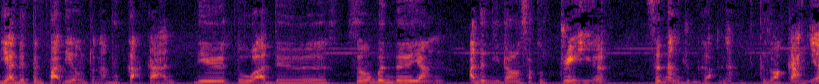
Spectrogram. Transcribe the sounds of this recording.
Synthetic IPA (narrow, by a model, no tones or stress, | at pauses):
diəadət̪əmpat̪̚diəunt̪ʊk̚na̰ʔbuka̰ʔkan | diət̪uadə | səmuəbəndəjaŋ | ʔadadidalamsat̪ut̪ɾejə | sənãŋd͡ʒuɡa̰ʔna̰ʔkəluakanjə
